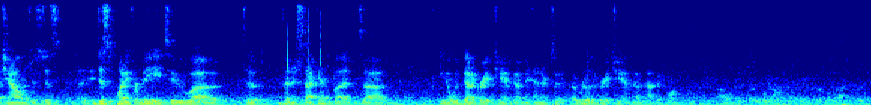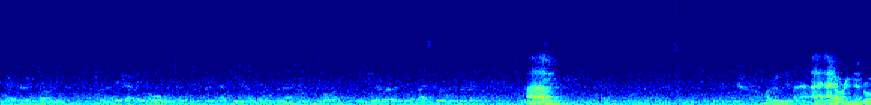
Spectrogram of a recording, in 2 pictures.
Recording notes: 2016 Open Championship Press Conference. At the 2016 Open Championship at Royal Troon.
